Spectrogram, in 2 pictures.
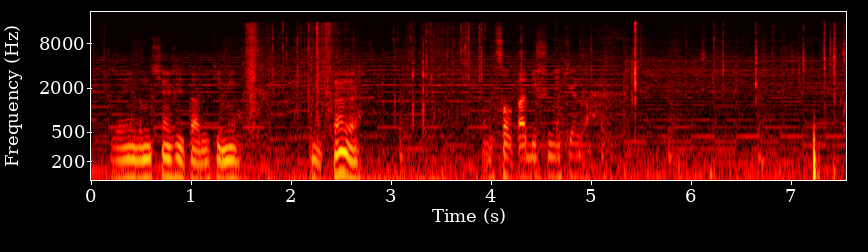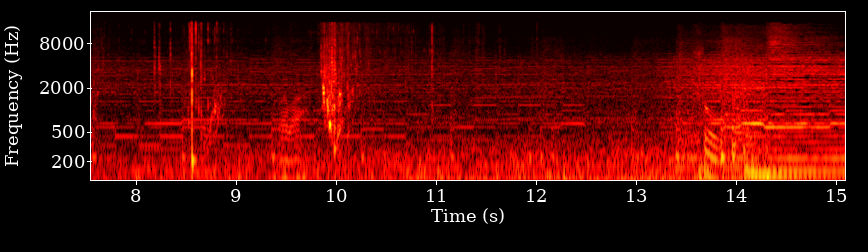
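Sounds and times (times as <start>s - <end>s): background music: 0.0s - 15.0s
water splashing and dripping: 7.0s - 10.7s.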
